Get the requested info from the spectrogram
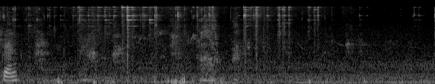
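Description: Small dogs playing together on grass: scattered short scuffling noises and clicks, with faint dog vocal sounds.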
